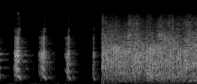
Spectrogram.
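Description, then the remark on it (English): Three short, loud whoops from a single audience member ring out in quick succession after a joke about Crystal Pepsi, then a whole crowd erupts into sustained applause and cheering. “You got the woo guy on Crystal Pepsi.”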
